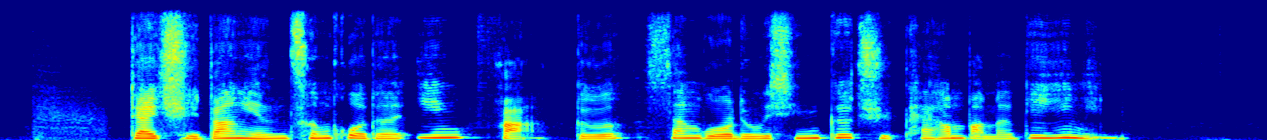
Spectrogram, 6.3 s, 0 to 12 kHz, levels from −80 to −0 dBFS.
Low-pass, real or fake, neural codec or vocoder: 10.8 kHz; fake; codec, 44.1 kHz, 1.7 kbps, Pupu-Codec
